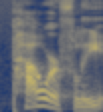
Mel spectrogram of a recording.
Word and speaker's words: powerfully: We also practice with these words, powerfully and mercifully. Again, you have two syllables before F-U-L-L-Y, and the stress is on the first syllable, so the U is silent.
